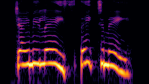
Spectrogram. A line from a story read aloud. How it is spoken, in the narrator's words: her father yelled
